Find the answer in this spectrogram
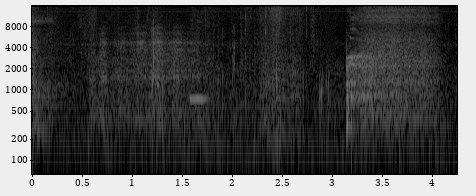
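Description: Near silence: room tone, with a few faint ticks and a soft noisy hiss near the end.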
